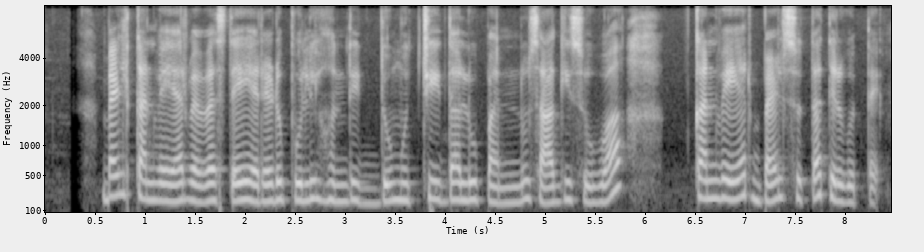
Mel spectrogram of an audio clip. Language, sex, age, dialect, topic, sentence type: Kannada, female, 18-24, Mysore Kannada, agriculture, statement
